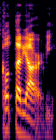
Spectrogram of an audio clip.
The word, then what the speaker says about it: Kotajärvi: Kotajärvi. Yeah, it's Kotajärvi. I gotta say it like that.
